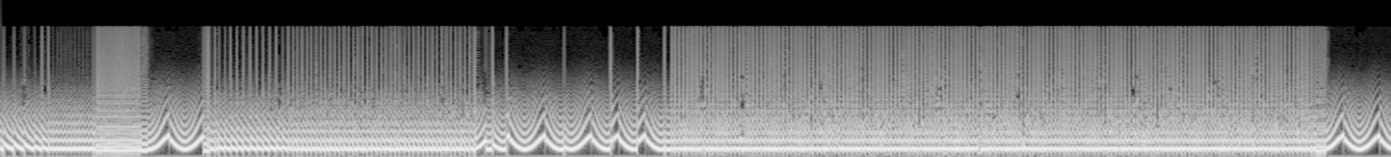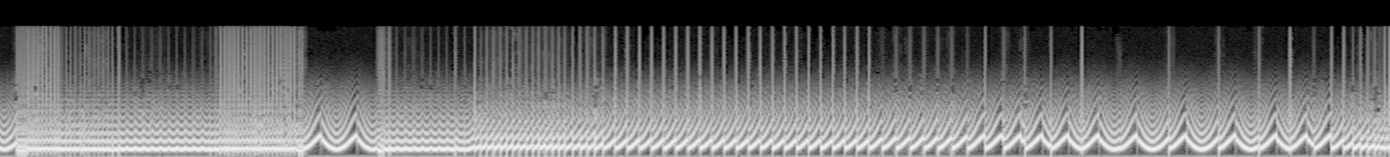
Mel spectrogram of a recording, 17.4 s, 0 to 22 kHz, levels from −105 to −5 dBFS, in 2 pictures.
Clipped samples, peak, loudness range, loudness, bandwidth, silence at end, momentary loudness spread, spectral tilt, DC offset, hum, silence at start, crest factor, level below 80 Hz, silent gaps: under 0.1%; -4 dBFS; 0 LU; -13 LUFS; 11.5 kHz; 0 s; 1 LU; -7.5 dB/octave; 0.9%; none; 0 s; 8 dB; -40 dBFS; none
